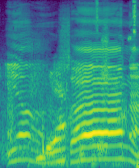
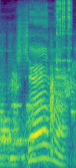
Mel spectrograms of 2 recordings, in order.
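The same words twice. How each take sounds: First: The vowel in the middle is drawn out long. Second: The vowel in the middle is said short. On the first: The speaker calls it right. "Jadi panjang insanya" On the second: The speaker calls it wrong. "ini enggak langsung insana, enggak"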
